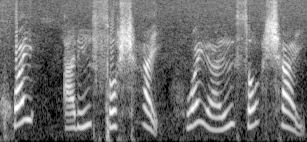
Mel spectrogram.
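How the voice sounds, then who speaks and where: High-voiced woman teaching English slowly. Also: noisy background. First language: Bengali. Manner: reads each English sentence twice, slowly and deliberately. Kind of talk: slow, repeated phrase-by-phrase teaching.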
